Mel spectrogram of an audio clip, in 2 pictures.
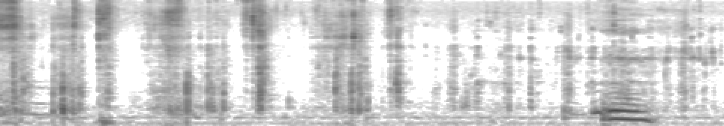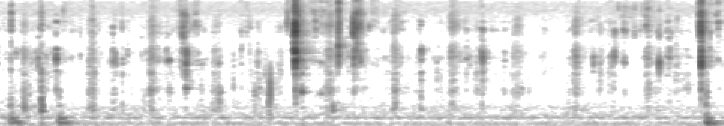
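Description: Close-up biting and chewing of boiled corn on the cob: kernels crunching and popping in quick clicks, denser in the first few seconds and sparser later. About five seconds in comes one short, falling hum of the eater's voice, the loudest sound.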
